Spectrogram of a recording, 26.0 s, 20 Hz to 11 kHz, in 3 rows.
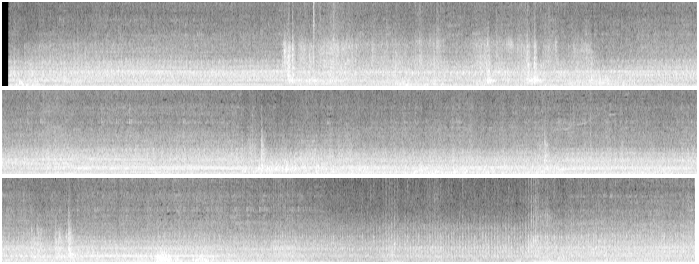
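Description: John Deere 970 compact tractor's three-cylinder diesel engine running steadily, with a high whine over it that shifts in pitch about ten seconds in and stops around twenty seconds. A few sharp knocks come through, at about three and a half, six and a half, and nineteen and a half seconds.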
